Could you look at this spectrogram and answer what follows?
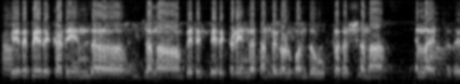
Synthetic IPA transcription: beːɾebeːɾekɐɽejind̪ɐd͡ʒɐnɐbeːɾebeːɾekɐɽejind̪ɐt̪ɐɳɖɐɡɐɭubɐnd̪upɾɐd̪ɐɾʃɐnɐ | ɛlːɐiɾt̪ɐd̪e

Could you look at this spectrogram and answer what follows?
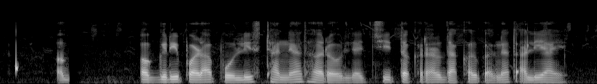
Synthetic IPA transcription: əɡɾiːpəɽapoliːsʈʰanjat̪ɦəɾʔəʋljat͡ɕiːt̪əkɾa̰ɾd̪akʰəlkə̰ɾɳjat̪a̰liːaɦe

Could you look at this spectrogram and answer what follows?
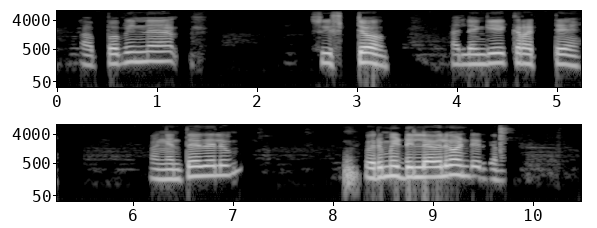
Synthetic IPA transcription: ɐpːoːpinːe̞ | swiftːoː | ɐlːe̞ŋɡilkretːe | ɐŋːɐnet̪ːeːðɐlum | oɾumiɖilːɐʋɐlukeɳɖiiɾikːuɳɐ

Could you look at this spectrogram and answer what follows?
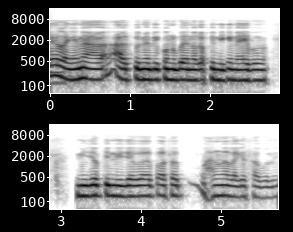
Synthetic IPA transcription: ɛalaɡɛnaːɡpinad̪ikonɔbaɛnɔkapindʱikʰaniaɦibɔ | nizɔpind̪izabapasɔt̚bʱalnalaɡɛsabɔloj

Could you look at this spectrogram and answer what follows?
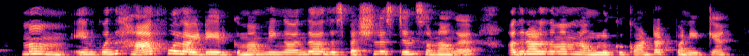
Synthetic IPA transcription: maːmɛnɐkːɯʋɐnd̪ɯhaːɾhoːlaːɪʈ̬ːeːɪɾɯkːɯmaːmniːŋɡɐʋɐnd̪ɯɐnd̪ɐspɛʂɐlɪsʈɛnːɯsɔnːaːŋɡɐɐðɯnaːlɐðãmaːmnaʊŋɡɐɭɯkːɯkaːɳʈaːk̚ʈ̚pɐɳːɪɾɯkːẽː

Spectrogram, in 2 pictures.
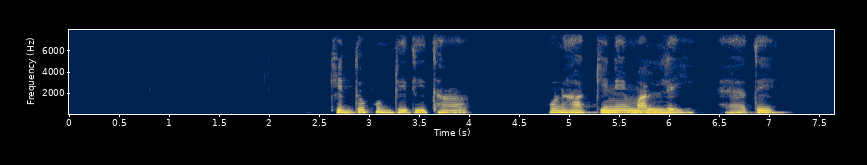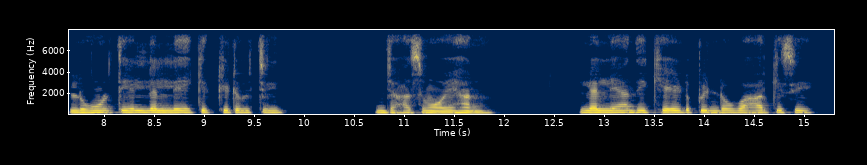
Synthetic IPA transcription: kʰɪd̪õːkʰʊɳɖiːd̪iːt̪ʰãː | ɦʊɳɦaːkːiːneːməlːəiː | hɛːt̪eː | loːɳt̪eːəlːeːkɾɪkəʈʋɪt͡ʃ | d͡ʒaːsmoːeːɦən | ləljãːd̪eːkʰeːɖpɪɳɖõːbaːɾkɪseː

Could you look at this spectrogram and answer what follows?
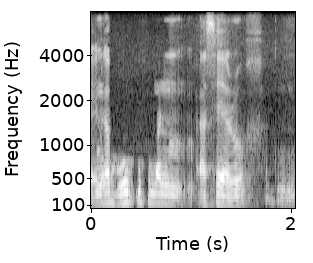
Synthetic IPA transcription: ɛ̰nɛkwaboɦut̚kisumana̰sɛaɹu

